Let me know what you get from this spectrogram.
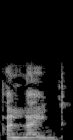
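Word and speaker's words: aligned: जी यहाँ पे साइलेंट है, अलाइंड।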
